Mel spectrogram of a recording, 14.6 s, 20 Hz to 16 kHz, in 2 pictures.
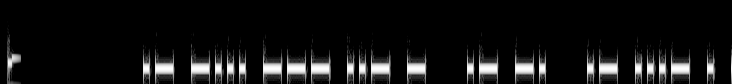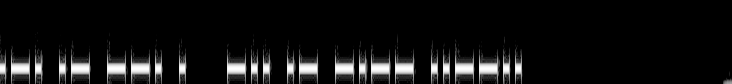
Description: Morse code, heard as a keyed tone, about 20 wpm, 700 Hz. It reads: ABOUT AN AVERAGE DAY?
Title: Sentences from Top 1000 Words - Review Part 6 - 20wpm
